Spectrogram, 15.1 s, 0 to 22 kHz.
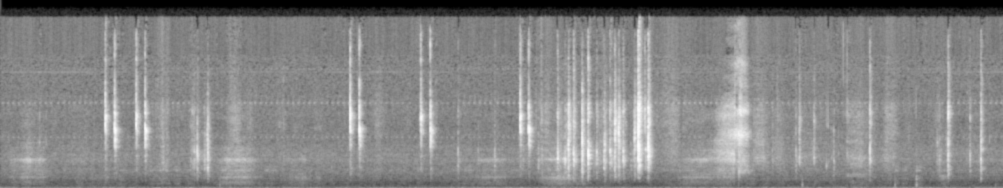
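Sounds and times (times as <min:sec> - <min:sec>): computer keyboard typing: 0:07.8 - 0:09.8.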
